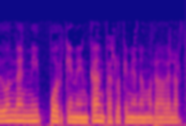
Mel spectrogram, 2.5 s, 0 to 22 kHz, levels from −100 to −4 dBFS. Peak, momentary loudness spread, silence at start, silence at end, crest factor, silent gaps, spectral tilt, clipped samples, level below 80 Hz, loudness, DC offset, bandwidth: -18 dBFS; 4 LU; 0 s; 0.05 s; 16 dB; none; -9 dB/octave; under 0.1%; -56 dBFS; -33 LUFS; under 0.1%; 9.4 kHz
